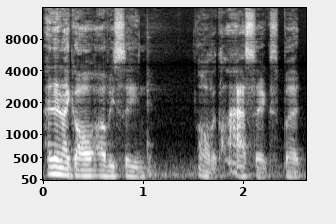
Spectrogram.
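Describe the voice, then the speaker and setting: A man's voice: fairly low pitch, fairly quick, fairly bright tone, a little hiss or hum. A man from the United States chatting casually as a podcast guest, with informal, brief answers and hesitant starts. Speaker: podcast guest, comic strip artist. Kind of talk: casual interview chat.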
